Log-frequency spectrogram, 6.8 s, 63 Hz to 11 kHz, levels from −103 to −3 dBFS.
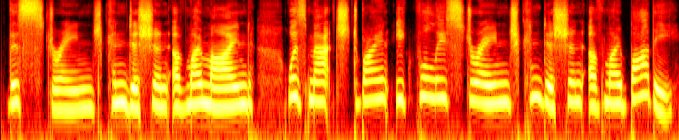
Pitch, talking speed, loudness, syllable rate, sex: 245 Hz, 140 wpm, -16 LUFS, 4.2 syllables/s, female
